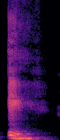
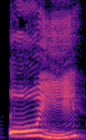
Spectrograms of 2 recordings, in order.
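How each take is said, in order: First: The vowel is a single e-like sound. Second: The vowel glides from o to i. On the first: The speaker calls it right. "tapi E" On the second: The speaker calls it wrong. "Bukan OI"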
